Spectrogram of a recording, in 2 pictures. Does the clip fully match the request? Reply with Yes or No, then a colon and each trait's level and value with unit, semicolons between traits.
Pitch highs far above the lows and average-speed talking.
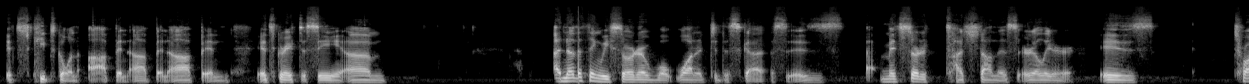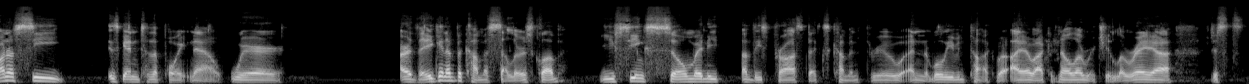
No: average, 3.8 semitones; average, 160 wpm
